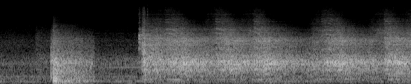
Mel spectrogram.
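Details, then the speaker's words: Honda Civic Si that keeps overheating, head gasket already replaced once, owner believes head is warped: cranks, catches, then rough stumbling misfire at idle. "all right so you guys obviously hear the misfire this car is doing"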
